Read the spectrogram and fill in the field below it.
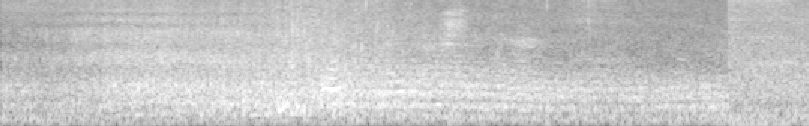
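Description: Surf washing onto a beach in Montenegro, a steady broad rush of breaking waves close by with light wind noise and no clear voices, holding an even level throughout.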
